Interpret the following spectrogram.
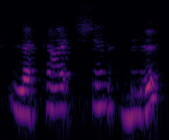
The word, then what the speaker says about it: La Collection Bleue: Yes, it's called La Collection Bleue, which is in French. La Collection, because you don't pronounce the N.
